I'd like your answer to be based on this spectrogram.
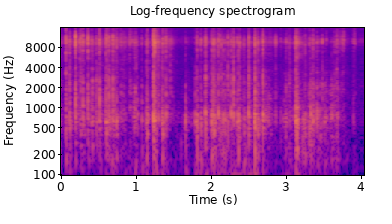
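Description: A rectangular, hollow cardboard tissue box printed with macarons, with a plastic-film opening on top, has its printed sides scratched and tapped quickly with long nails. Rapid, dry, hollow taps come in an uneven stream with a soft scratchy texture between them. Each tap stops almost at once, with a muted mid-range knock.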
